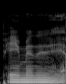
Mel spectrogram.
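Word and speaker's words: Paimon: We will get Trailblazer and Payman or Pon as they say. It's pronounced Payman IRL, but you know.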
